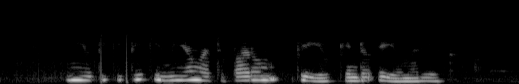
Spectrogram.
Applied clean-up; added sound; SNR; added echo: none; none; none; none.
